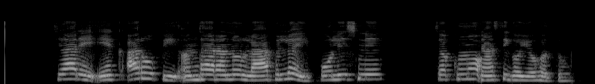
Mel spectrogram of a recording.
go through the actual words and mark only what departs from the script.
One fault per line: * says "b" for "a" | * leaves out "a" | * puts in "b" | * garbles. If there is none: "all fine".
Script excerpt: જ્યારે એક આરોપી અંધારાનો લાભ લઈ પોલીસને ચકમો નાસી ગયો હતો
all fine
